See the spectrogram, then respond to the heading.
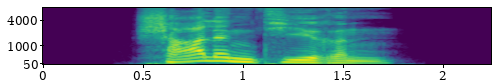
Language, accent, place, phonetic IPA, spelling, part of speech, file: German, Germany, Berlin, [ˈʃaːlənˌtiːʁən], Schalentieren, noun, De-Schalentieren.ogg
- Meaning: dative plural of Schalentier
